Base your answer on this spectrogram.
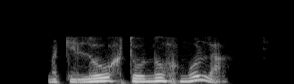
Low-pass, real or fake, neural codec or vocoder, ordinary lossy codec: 3.6 kHz; real; none; Opus, 16 kbps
